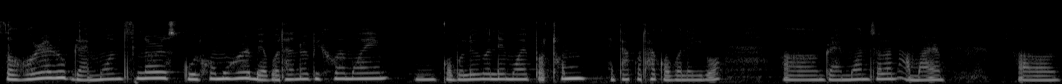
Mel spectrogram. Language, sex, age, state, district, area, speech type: Assamese, female, 18-30, Assam, Sonitpur, rural, spontaneous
